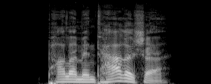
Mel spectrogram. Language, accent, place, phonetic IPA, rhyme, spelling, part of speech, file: German, Germany, Berlin, [paʁlamɛnˈtaːʁɪʃɐ], -aːʁɪʃɐ, parlamentarischer, adjective, De-parlamentarischer.ogg
- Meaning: inflection of parlamentarisch: 1. strong/mixed nominative masculine singular 2. strong genitive/dative feminine singular 3. strong genitive plural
